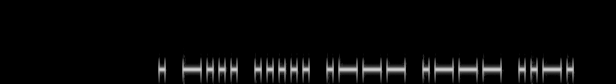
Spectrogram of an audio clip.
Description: Morse code, heard as a keyed tone, about 20 wpm, 700 Hz. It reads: EB5JJF
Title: DXCC-100 Call Signs - 6 Characters - Repeated 2x - 20wpm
